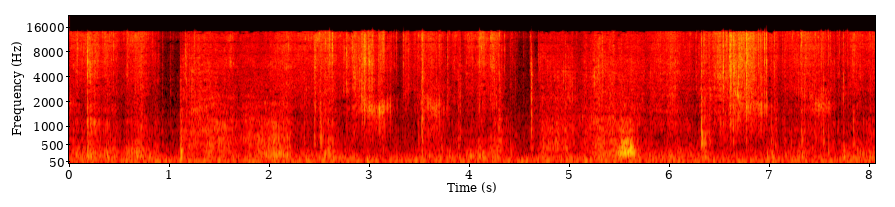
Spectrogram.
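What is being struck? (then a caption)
Soap shavings. A heap of small, brittle, dry soap flakes and curls in cream, white and blue sits on a white surface as fingertips press and knead them, then both hands squeeze to crush them. A steady run of dry, bright crackling and crunching fills the clip, with short louder crumbly bursts as the flakes break apart.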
